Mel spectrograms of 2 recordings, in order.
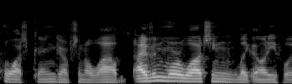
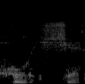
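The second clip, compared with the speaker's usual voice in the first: stunned murmur; 5 semitones lower, 24 dB quieter, slower than usual. Pretend. Stunned listener reaction.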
